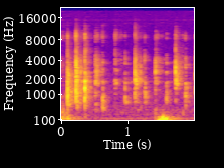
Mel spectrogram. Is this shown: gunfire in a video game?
no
